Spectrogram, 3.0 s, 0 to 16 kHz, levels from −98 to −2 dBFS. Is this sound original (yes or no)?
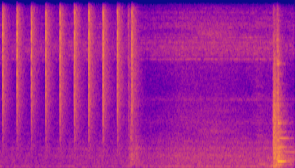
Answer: yes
